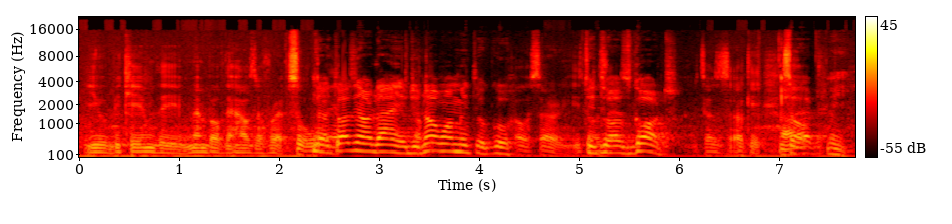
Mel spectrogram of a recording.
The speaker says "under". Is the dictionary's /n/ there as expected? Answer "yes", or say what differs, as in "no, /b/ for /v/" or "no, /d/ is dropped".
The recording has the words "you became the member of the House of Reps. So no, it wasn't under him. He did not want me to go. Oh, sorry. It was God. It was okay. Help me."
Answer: no, /n/ is dropped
